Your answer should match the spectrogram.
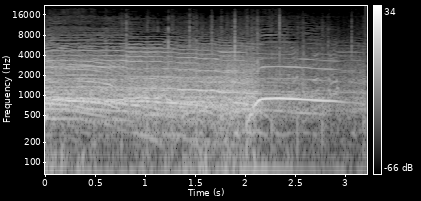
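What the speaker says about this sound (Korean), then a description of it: "출구조사 결과가 나오자 환호성이 터져 나옵니다" A crowd of Labour supporters erupts in loud cheering, whoops and high shouts as UK general election exit poll results are announced, sustained and then easing slightly at the end.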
